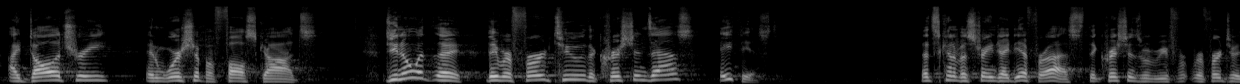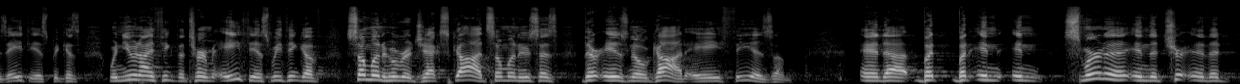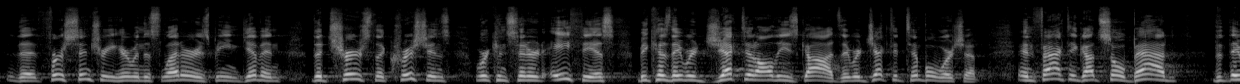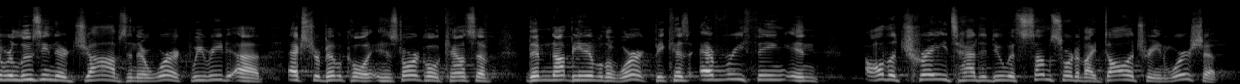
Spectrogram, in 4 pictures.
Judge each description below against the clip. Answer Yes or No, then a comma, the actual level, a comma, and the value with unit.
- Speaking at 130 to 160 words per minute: No, average, 170 wpm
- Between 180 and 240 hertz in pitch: Yes, high, 190 Hz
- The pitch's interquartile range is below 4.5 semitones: Yes, average, 3.5 semitones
